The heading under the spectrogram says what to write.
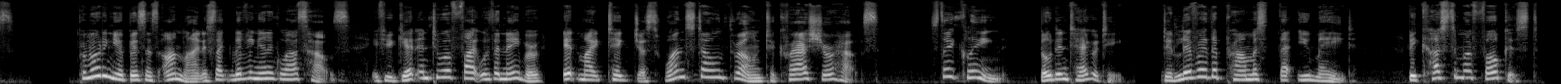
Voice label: website narration stress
